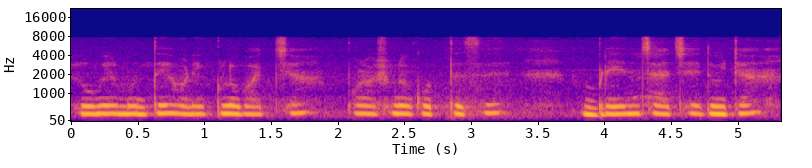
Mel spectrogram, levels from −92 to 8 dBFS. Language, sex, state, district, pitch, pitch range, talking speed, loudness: Bengali, female, West Bengal, Cooch Behar, 275 Hz, 265-280 Hz, 100 wpm, -14 LUFS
